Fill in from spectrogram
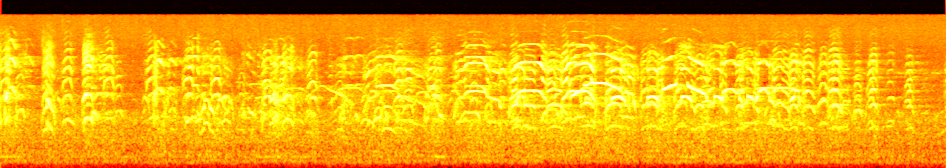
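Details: Chorus of seagulls at a fjord in Norway's mountains: overlapping arched, squealing yelps that thicken and grow louder midway, a busy continuous clamour of many birds.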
